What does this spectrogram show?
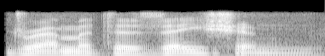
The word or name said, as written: dramatization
